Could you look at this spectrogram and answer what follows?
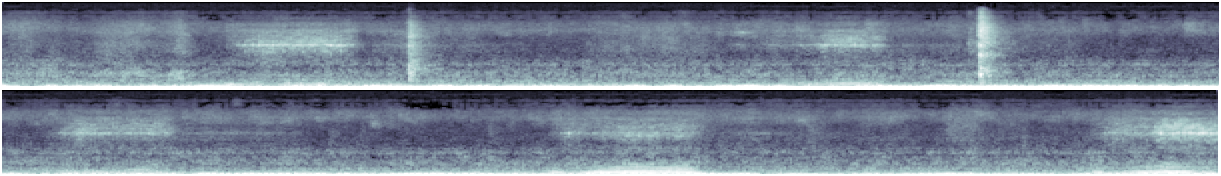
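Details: Sleeping Labrador–golden retriever mix dog snoring: low rumbling snores repeating every few seconds over a steady background hum.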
